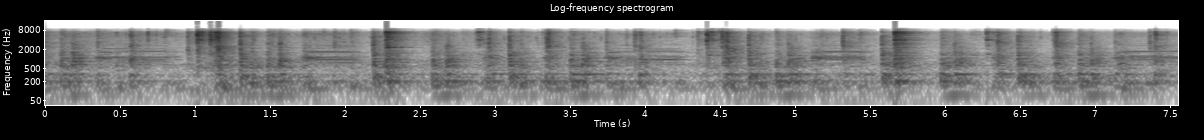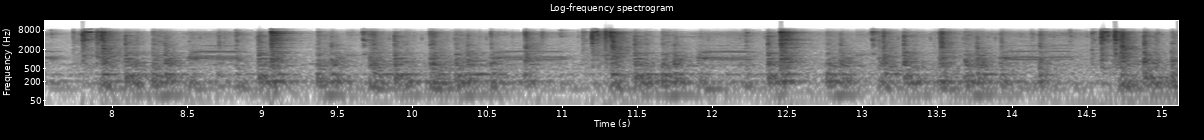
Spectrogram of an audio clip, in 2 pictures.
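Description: Automatic wire cutting and stripping machine running through its cycle: a short motor whine as the rollers feed the wire, then a sharp clack as the blades cut and strip, repeating about once a second over a steady hum.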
